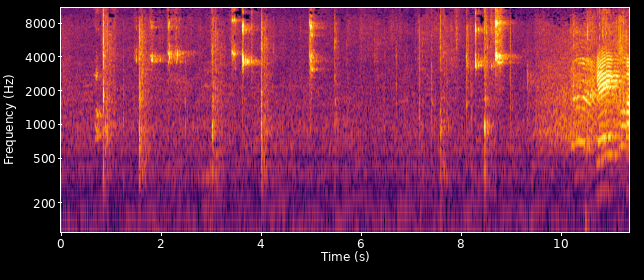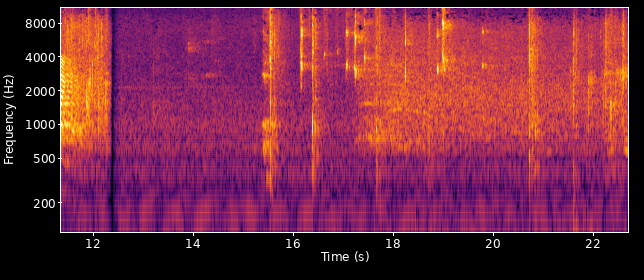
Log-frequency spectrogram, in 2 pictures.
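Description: Tennis rallies on a hard court: a tennis ball repeatedly struck by racquets and bouncing, each hit a sharp pop, in two runs of shots with voices in between.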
